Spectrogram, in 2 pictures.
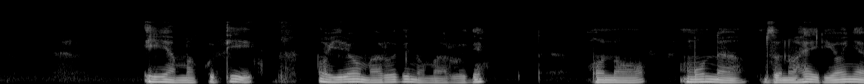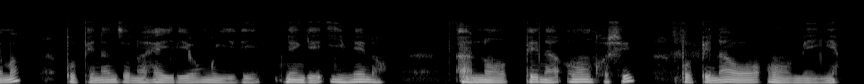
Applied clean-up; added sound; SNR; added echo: none; none; none; none.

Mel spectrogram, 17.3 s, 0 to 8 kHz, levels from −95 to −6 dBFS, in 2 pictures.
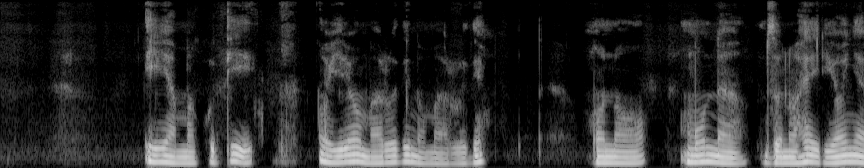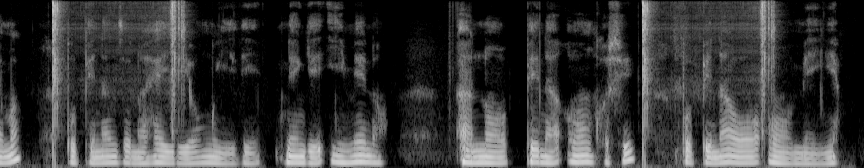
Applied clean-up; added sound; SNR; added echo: none; Camera; 6 dB; none.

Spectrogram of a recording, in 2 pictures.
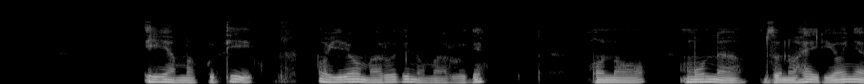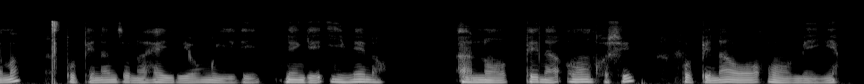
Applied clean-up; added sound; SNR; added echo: neural mask model DeepFilterNet 3.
